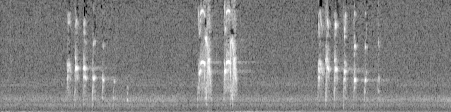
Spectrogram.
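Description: A bald eagle calls with a series of sharp, high chirping bursts.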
